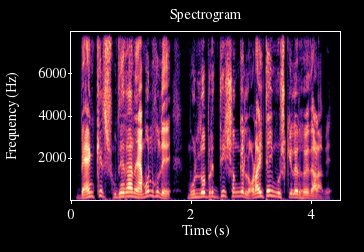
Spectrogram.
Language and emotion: Bengali, disgusted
